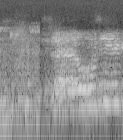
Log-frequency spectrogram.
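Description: A man sings loudly.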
